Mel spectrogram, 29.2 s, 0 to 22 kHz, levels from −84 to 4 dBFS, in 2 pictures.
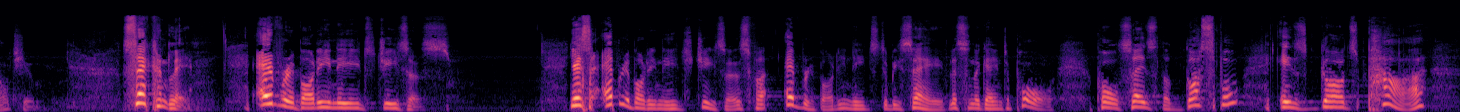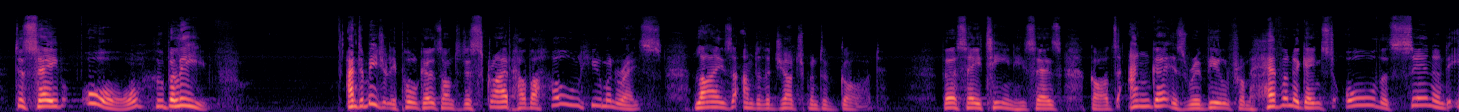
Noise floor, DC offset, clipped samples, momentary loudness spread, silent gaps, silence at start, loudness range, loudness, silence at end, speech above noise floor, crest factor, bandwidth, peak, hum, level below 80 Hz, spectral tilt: -69 dBFS; under 0.1%; under 0.1%; 16 LU; none; 0 s; 10 LU; -25 LUFS; 0 s; 44 dB; 26 dB; 12.5 kHz; 0 dBFS; none; -66 dBFS; -5.5 dB/octave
